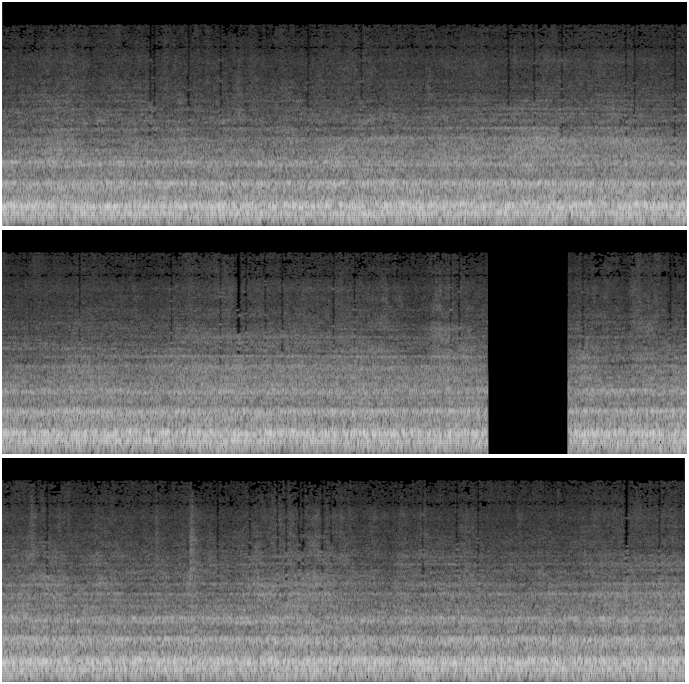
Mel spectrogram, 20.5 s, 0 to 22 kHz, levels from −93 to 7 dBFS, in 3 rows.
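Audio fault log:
11.71–12.52 s, rebuffering stall: playback halts into silence for about 0.81 s while the player waits for more data, then picks up at exactly the point it stopped. Unlike a dropout, nothing is skipped; the gap simply adds time.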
